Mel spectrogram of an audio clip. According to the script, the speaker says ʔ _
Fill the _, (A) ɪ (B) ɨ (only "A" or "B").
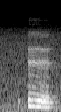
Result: B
